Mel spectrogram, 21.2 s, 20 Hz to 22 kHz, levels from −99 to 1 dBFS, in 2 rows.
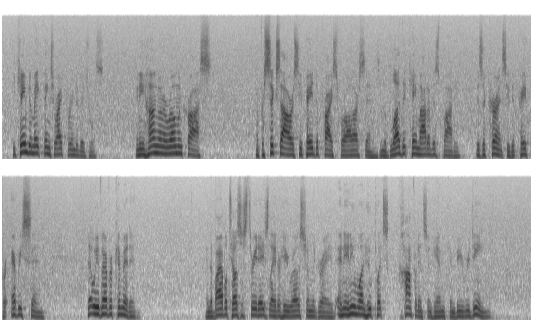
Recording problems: hiss; noticeable; throughout; 15 dB below the speech

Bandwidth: 15 kHz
